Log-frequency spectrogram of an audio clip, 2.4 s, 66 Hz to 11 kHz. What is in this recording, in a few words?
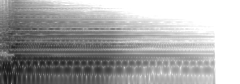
E-Major Sharp 11th E, Guitar Open G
